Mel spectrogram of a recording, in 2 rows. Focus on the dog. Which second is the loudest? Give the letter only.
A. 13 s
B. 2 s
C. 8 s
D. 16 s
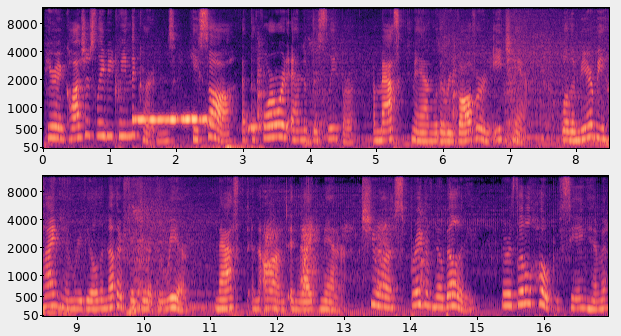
B.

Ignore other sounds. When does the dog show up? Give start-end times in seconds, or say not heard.
1.3-3.4, 11.8-13.7.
